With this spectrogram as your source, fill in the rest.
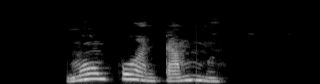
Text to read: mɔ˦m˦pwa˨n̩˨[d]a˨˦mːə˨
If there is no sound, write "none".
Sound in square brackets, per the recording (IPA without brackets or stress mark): t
